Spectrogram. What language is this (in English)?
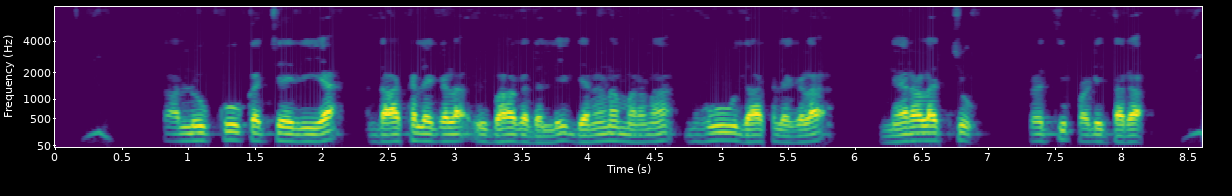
Kannada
